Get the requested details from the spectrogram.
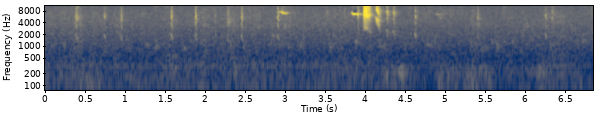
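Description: Hummingbird wings hum and whir close by.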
